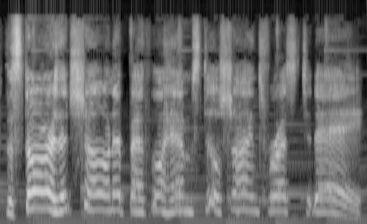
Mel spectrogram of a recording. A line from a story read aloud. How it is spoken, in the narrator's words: Linus shouts out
